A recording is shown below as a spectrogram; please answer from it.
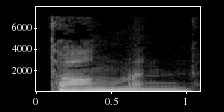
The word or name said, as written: tongman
